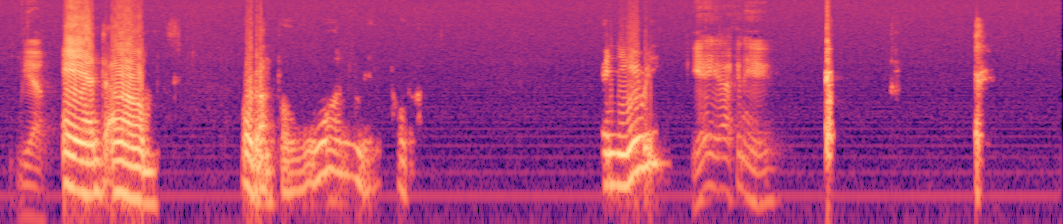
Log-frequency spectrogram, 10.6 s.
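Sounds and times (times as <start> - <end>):
speech: 0.2 - 1.7, 2.4 - 4.3, 6.0 - 8.4
throat clearing: 9.8 - 10.0.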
